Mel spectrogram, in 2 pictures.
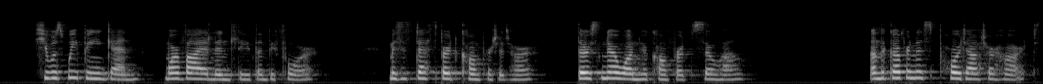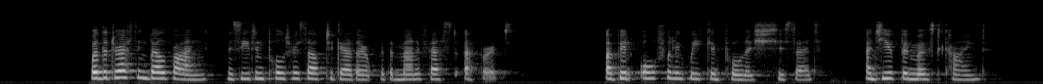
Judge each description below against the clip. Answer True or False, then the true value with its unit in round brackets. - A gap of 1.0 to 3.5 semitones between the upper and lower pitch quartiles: True (3.0 semitones)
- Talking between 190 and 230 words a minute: False (155 wpm)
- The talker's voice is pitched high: True (255 Hz)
